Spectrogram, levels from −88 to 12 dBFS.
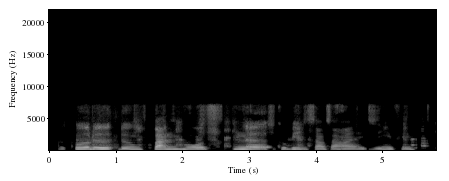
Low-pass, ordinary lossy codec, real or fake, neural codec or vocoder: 7.2 kHz; MP3, 64 kbps; fake; codec, 16 kHz in and 24 kHz out, 1 kbps, XY-Tokenizer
